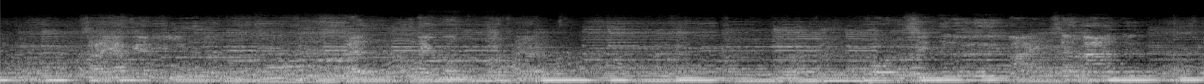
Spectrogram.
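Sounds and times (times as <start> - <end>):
live country band: 0.0 - 12.0.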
